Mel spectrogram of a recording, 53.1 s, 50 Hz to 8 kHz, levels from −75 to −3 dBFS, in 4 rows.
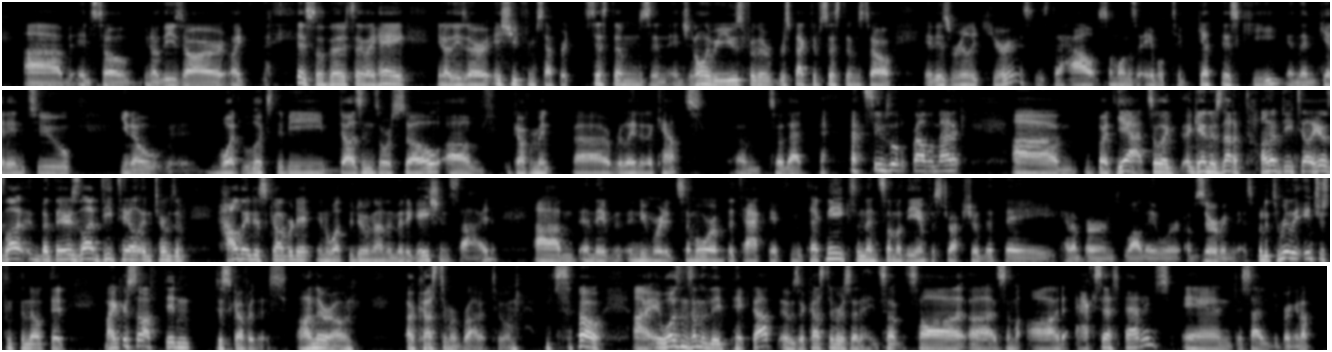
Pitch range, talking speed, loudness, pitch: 105-145 Hz, 205 wpm, -27 LUFS, 120 Hz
